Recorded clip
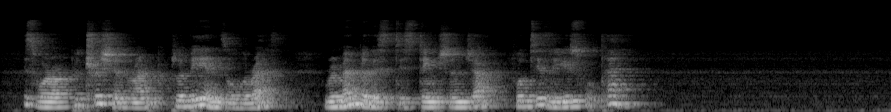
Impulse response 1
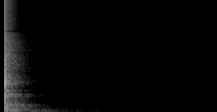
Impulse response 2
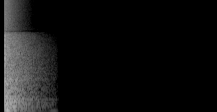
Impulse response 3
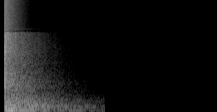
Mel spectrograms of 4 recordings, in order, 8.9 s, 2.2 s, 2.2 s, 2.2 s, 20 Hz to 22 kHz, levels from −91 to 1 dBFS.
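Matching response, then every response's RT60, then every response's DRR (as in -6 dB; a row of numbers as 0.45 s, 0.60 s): 2; 0.40 s, 0.70 s, 1.2 s; 5.5 dB, -6.0 dB, -4.5 dB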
